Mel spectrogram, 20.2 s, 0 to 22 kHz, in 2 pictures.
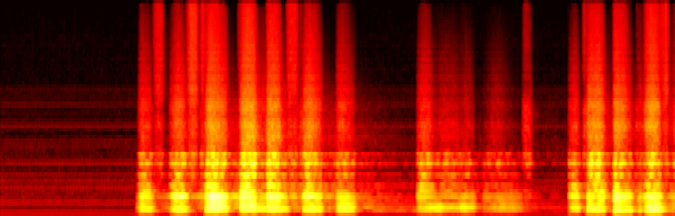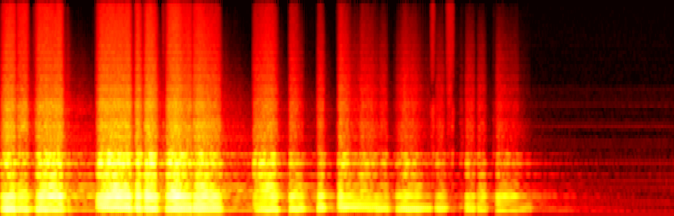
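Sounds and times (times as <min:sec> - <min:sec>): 
analog synth vocoder: 0:02.1 - 0:05.5, 0:08.6 - 0:18.1.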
